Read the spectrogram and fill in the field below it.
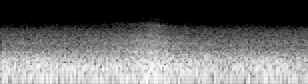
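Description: A truck passes close by with a brief rush.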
